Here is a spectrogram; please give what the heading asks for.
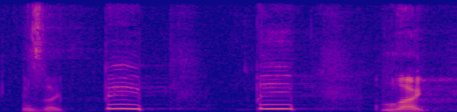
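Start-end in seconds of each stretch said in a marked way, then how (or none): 0.5-1.5 short, high-pitched beeps; imitated scanner beep. Cashier keeps scanning groceries, high imitated beeps. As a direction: mimic a checkout scanner twice.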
